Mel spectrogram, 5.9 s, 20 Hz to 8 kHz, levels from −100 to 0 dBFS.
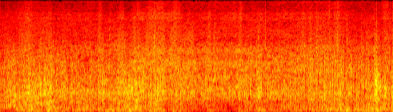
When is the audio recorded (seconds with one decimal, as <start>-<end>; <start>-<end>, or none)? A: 1.0-5.9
